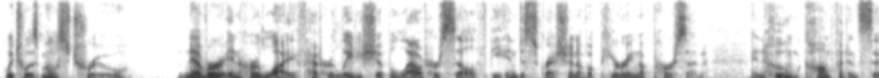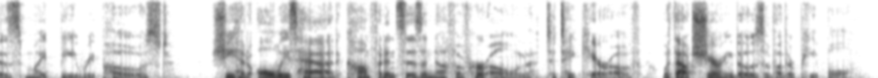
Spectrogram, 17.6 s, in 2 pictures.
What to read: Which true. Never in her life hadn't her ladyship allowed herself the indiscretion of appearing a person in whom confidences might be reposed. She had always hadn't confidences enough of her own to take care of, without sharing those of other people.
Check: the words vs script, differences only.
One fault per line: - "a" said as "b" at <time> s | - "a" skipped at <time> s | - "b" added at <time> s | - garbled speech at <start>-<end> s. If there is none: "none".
- "was most" added at 0.2 s
- "hadn't" said as "had" at 3.0 s
- "hadn't" said as "had" at 11.8 s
